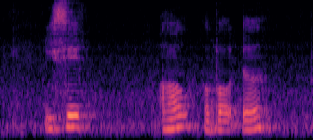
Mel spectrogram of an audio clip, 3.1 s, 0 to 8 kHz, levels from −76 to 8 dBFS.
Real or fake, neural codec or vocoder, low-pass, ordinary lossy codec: fake; codec, 16 kHz, 4 kbps, FunCodec, trained on Chinese and English, 50 frames a second; none; none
